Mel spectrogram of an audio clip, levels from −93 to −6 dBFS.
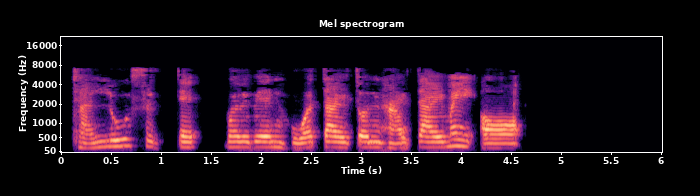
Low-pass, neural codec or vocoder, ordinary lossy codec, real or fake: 7.2 kHz; codec, 32 kHz, 1.9 kbps, SNAC; MP3, 32 kbps; fake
